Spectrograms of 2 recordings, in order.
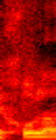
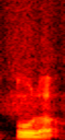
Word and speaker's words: hola: a raspy raspyha h but the h is silent you don't say hola but you say hola let's do it let's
